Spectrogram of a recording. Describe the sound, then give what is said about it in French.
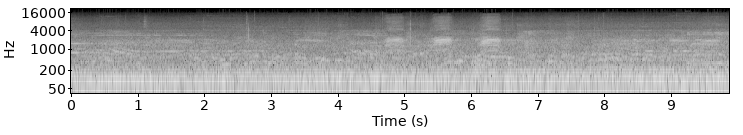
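Birds call in a city park garden, recorded from inside the park, with a few harsh crow-like caws clustered midway, over a constant low rumble of city traffic that fills the whole scene. “on entend davantage le son euh, de l'environnement euh, des oiseaux, du jardin, et un peu les sons du trafic”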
